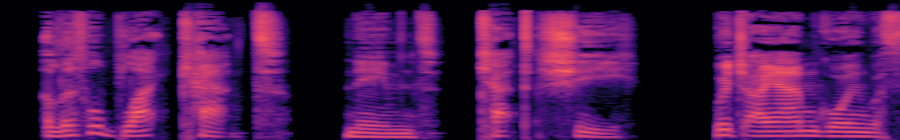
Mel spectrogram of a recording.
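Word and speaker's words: Cait Sith: seventh party member a little black cat named cat shei which I am going with the true G pronunciation rather than Kate Seth yeah like it's spelled kateth c a i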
